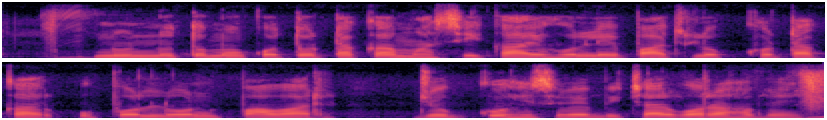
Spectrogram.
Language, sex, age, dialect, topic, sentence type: Bengali, female, 41-45, Jharkhandi, banking, question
